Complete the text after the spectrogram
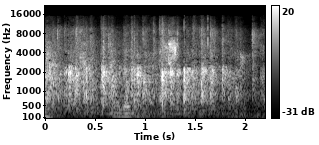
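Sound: audience applause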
